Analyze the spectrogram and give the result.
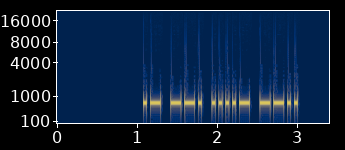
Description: Morse code, heard as a keyed tone, about 28 wpm, 700 Hz. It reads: AG4Z
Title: USA Call Signs - 4 Characters - Repeated 2x - 28wpm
